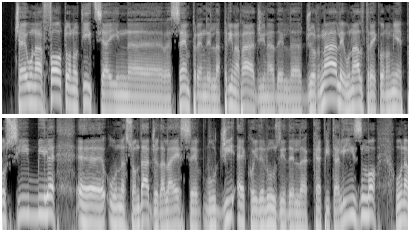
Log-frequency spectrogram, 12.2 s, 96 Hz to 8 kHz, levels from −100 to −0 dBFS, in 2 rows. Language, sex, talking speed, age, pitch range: Italian, male, 125 wpm, 50-69, 100-130 Hz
